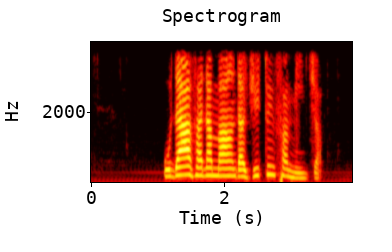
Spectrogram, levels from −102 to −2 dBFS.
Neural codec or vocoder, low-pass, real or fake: none; 3.6 kHz; real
